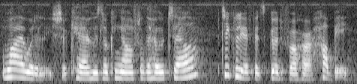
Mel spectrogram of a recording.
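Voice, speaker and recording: A woman's voice: medium pitch, a little fast, a little hiss or hum, close to an everyday voice, rough recording. An actress playing a scheming woman who coaxes, pleads and makes veiled threats in a daytime soap scene. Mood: coaxing. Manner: silky, coaxing, veiled threats. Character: scheming woman pressing for a hotel job.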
